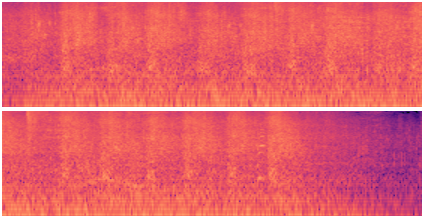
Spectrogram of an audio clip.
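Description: Weapon blows land in a quick, steady rhythm of swishing strikes.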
